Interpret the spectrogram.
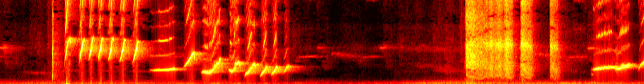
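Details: Song of a white-rumped shama, used to goad other males into singing; a rapid burst of sharp repeated chips, then falling slurred whistles, a pause, and a harsh noisy rattle before another rising whistle.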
